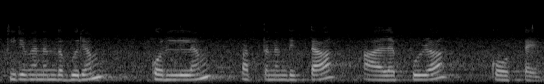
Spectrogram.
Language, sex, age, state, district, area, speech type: Sanskrit, female, 18-30, Kerala, Kollam, rural, spontaneous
